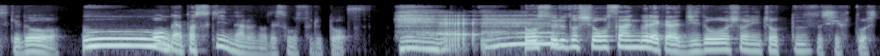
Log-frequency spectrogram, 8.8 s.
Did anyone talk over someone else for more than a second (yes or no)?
no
